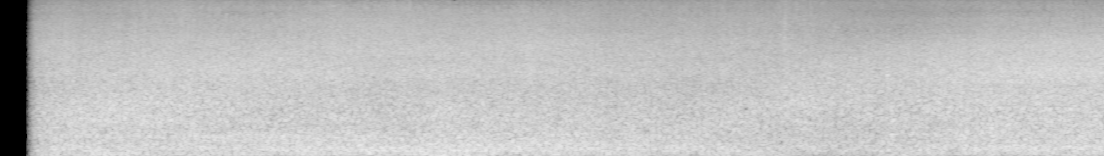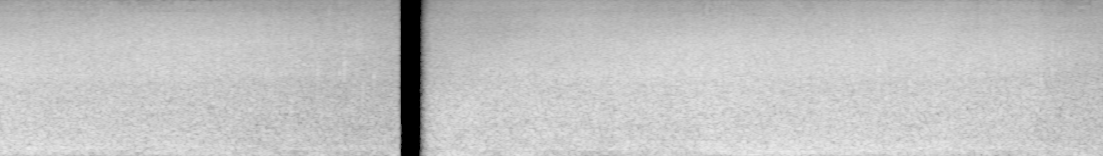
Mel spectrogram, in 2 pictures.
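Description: Sea surf breaking and washing up a pebble beach, a continuous rushing of foam over stones that swells and eases with each wave. It cuts out for a moment about two-thirds of the way through.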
